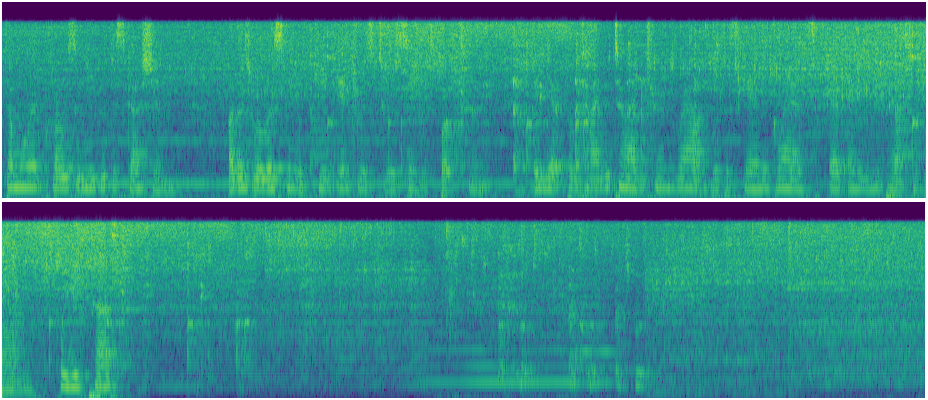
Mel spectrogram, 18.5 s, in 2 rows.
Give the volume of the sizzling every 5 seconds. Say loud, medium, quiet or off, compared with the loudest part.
loud, loud, loud, medium.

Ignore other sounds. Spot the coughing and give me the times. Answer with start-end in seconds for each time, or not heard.
5.1-7.2, 14.2-15.7.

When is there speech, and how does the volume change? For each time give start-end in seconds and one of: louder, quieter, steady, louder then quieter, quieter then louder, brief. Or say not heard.
0.0-10.4 steady.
